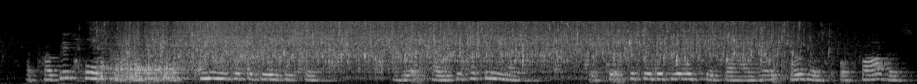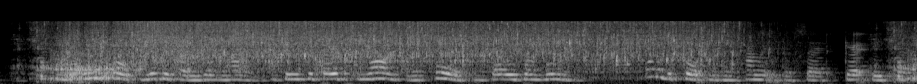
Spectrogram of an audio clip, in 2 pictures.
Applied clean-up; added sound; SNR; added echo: none; Toilet flush; 0 dB; reverberation time 0.4 s.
